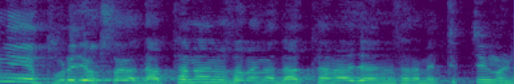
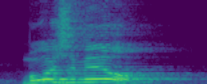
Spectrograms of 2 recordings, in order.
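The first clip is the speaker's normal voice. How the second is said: retold angry retort; 5 semitones higher, slower than usual. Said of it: "이 양반이 그렇게 막 소리를 지르니까".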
